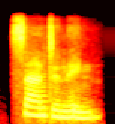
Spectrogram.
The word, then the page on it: santonin: Indian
